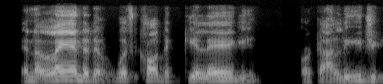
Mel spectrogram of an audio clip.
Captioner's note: speaking in foreign language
